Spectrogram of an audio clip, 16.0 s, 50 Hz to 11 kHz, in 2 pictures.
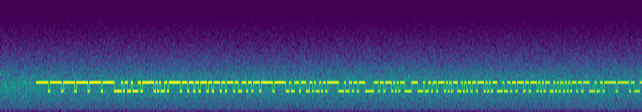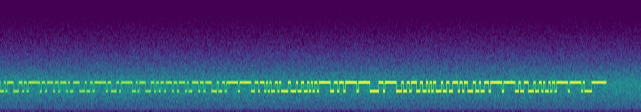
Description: RTTY (45.45 baud, 850 Hz shift), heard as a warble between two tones, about 2550 Hz centre, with radio static. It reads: SQ2LUD 569 646 646 AGN? AGN? PSE RPT UR CALL DE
